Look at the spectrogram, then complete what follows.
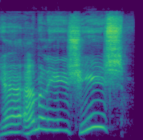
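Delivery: put-on high-pitched elderly man voice. Answering a question about Emily in character: old man voice. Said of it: "you're doing the old man voice".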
